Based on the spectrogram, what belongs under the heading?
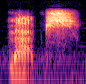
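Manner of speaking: usual speaking voice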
